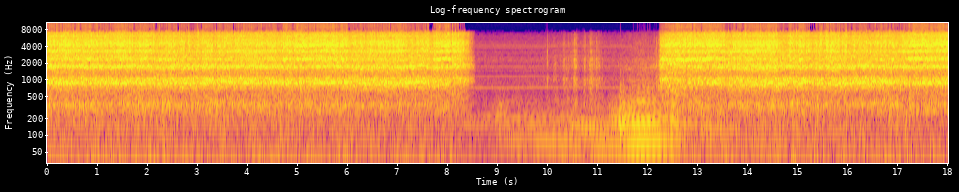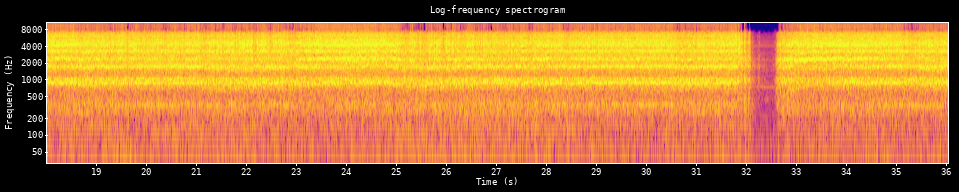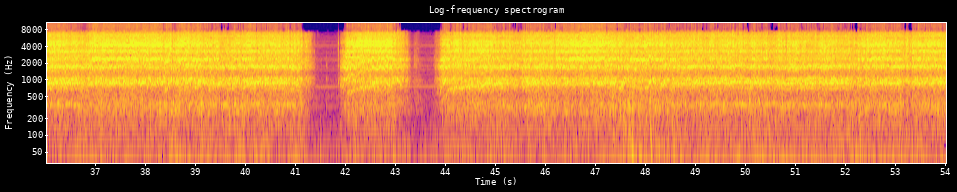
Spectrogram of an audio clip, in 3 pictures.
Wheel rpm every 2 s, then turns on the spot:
240, 230, 230, 210, 30, 0, 160, 220, 230, 230, 230, 220, 210, 230, 230, 220, 130, 220, 210, 210, 160, 100, 190, 220, 230, 230, 230.
8-10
